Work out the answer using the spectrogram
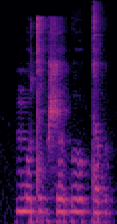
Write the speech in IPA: mutib ʃɯɓuːb dəb

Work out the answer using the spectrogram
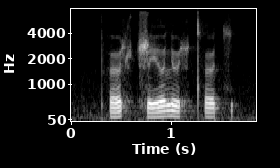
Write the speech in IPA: pʰœɬ ʈ͡ʂeə̯løɬtʰœt͡s

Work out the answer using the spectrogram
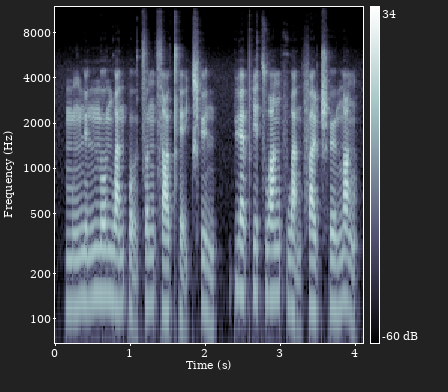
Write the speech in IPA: mʊ˧˥ŋn̪y˧˥n n̪o˥ʊ̯n̪wa˧˥n po̰˨˩ʊ̯t͡sɤ˥ŋsɑ˧˥ʊ̯ t̪ʰḛ˨˩ɪ̯t͡ɕʰy˥˩n | pɥɛ˥˧pʰi˥˩t͡swɑ˥ŋ fwa̰˨˩n fa˥˧ɪ̯ʈ͡ʂʰɻ̩˥˧ n̪ɑ˥˩ŋ

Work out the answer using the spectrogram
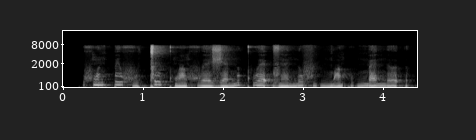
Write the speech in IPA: xʷɛ̃˥k͡pɪ˥xʷɪ˩ ǀɪː˥kʷʰɑ̃˩ xʷɛː˩ ʒæ˩nʊ˥kʷʰɛː˧ʔ zɛ̃˩nʊ˧fi˩ ŋ͡mɑ̃˩kʷɜ˩ŋ͡mæ˧ nə˧ʔ

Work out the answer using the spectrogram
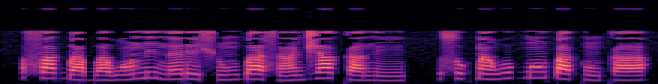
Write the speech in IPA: fa˧ɡ͡ba˨ba˨wɔ̃˨˦ ni˦˨nɛ˧ ɾe˨ ʃũ˨˦ɡ͡ba˦˨sã˨˦ d͡ʒa˦ ka˧nĩ˧ | so˧k͡pã˧wo˦ ɡ͡bɔ̃˦k͡pa˧kũ˨ka˧

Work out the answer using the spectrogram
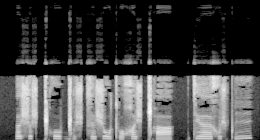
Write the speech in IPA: ɛʃʌʃǁʰoɡ͡ǁoʃ t͡seʃotʼu χeʃǁʰa | tʲɛːxuʃ pʼi

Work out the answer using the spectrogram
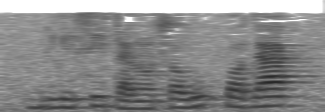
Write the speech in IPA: bi˨li˨si˧ da˨lɔ̃˨ sɔ˧ wu˦k͡pɔ˧da˦

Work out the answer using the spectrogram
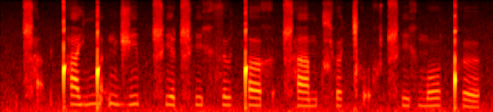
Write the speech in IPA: ʈ͡ʂʰa̰pǃʰajŋ͡ǃə̰ nd͡ʒip ʈ͡ʂʰiʈ͡ʂʰixsɯǃʌ xə̰ʈ͡ʂʰam t͡ɕʰɵǀʰo̰x ʈ͡ʂʰixmo ǃʰɵ

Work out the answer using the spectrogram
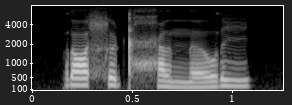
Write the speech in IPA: ɾɒ˥ɬʊ˥˧ʈ ħə˧˩ nɜ˩˧o̯ɾi˩˧

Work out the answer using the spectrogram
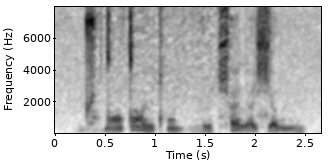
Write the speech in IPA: ɖ͡ʐo̤dˤĩ tˤĩjɵtʰõ jṳɦɵ t͡ɕʰɐlɐ ɕɐwɨ

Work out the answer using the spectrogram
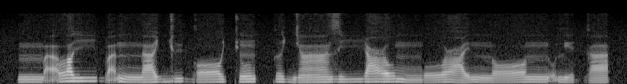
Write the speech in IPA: mːa̰˩˥lˠiː˥ba̰˥ nːa˩˥ ɟy˧˥˧ɡɔː˩˥ cõ˧˥˧kːə˧˥˧ ɟãː˩˥ ziː˧˥ ʕo˥mːoː˩˥ ʕe˩˥nːɔː˩˥ nːo̰˥lʲe˧˥˧ɡa˧˥

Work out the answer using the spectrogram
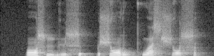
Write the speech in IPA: ɔɬmbyɬ | ʃɔɾu kʷʰaɬʃɔɬ

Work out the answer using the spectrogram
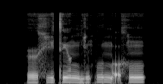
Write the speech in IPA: ə˞˨xi˧tʲɔ̃˧ ŋɡĩ˨pu˦ n̪ɔ̰˧xũ˦

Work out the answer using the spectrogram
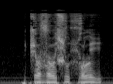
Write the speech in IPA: t͡ʃɤzɤɕu çoli

